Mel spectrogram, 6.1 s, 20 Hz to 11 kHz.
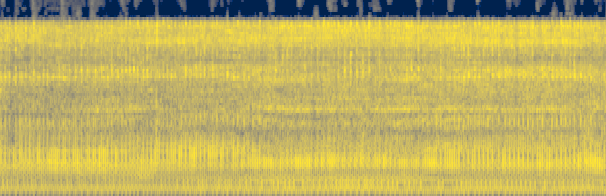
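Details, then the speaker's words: TOMITSU 5800 chainsaw with sprocket-type clutch drum, carburetor screwed in too far: high, thin unloaded scream that never settles; lean carburetor mixture that needs backing off before bar cutting. "ถ้าไปใส่บารผ่าผ่าไม้ตัดไม้ครับต้องปรับปรับถอยอีกนะครับเนาะอันนี้ผมปรับบีบเกินนะครับ"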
